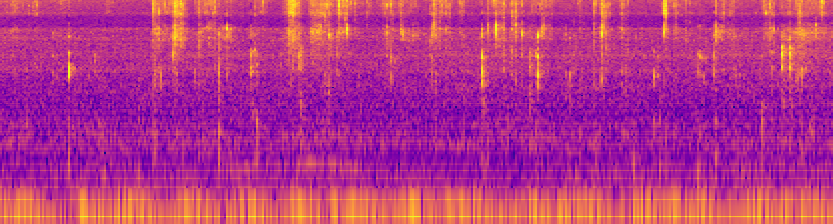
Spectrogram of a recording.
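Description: A person chewing food close to the microphone: soft, irregular mouth clicks and smacks over a steady low rumble.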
